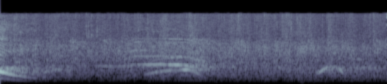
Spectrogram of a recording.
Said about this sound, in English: Clap your hands once again for Jesus.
